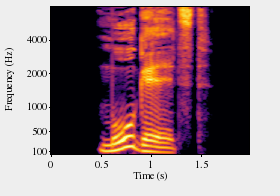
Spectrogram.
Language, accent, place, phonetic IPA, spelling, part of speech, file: German, Germany, Berlin, [ˈmoːɡl̩st], mogelst, verb, De-mogelst.ogg
- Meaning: second-person singular present of mogeln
